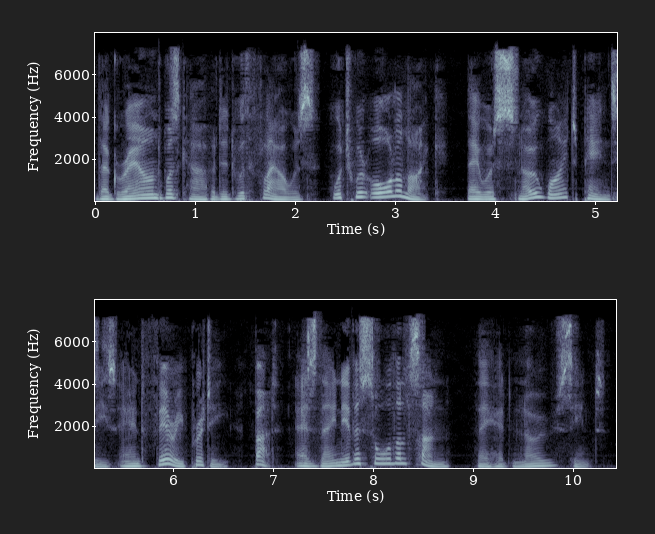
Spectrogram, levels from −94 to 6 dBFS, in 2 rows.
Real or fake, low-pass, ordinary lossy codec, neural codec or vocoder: real; 7.2 kHz; AAC, 32 kbps; none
